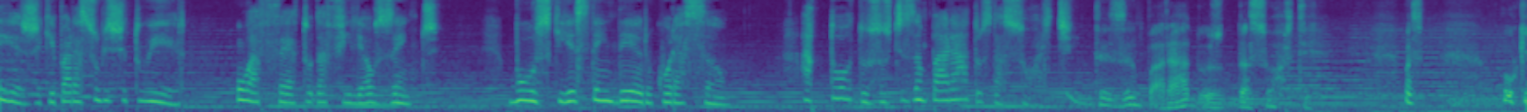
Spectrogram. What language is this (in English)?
Portuguese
